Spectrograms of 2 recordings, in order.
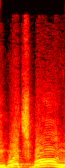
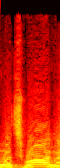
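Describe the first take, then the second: First: Higher, anxious first cry of the question; the wife calling after him in a fright; alarmed wife. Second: The question again, still raised and anxious; alarmed wife, repeated. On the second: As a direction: keep chasing and pleading in alarm. Wife chasing him in alarm. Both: Retold or imitated.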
